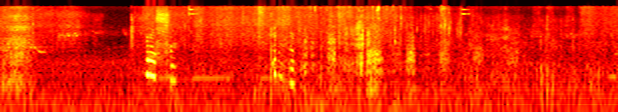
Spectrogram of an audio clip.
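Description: A dog whimpering, with two short falling whines about one and a half and three seconds in, over brushing noise from the long grass it is pushing through.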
